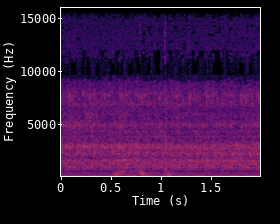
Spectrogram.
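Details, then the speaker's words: 2005 Ford F250 6.0 Powerstroke diesel after repair of a progressively worsening front-end vibration and rumble: steady idle with even, regular clatter and no shaking drone; the vibration is gone and the idle is normal. "drastic difference so much wider all you hear is what you're supposed to hear now"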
